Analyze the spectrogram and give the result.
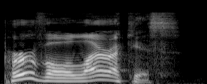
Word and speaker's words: Pervolarakis: Mikhail Perlovarik. Wait. Pervolakoris and John Millman for Australia. Man, I stumble over that young kid's name every single time. Mikhail, I am so sorry. I cannot say his name. Pervolarakis. Thank you.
